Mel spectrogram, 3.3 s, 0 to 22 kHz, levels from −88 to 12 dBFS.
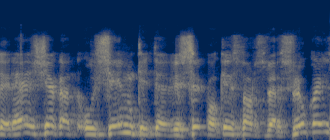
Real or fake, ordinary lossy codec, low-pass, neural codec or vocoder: fake; AAC, 64 kbps; 10.8 kHz; codec, 44.1 kHz, 7.8 kbps, Pupu-Codec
